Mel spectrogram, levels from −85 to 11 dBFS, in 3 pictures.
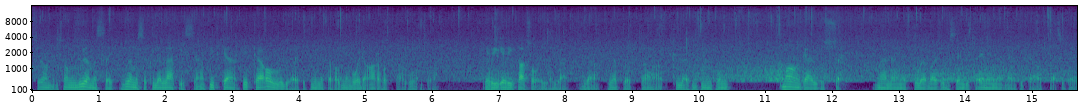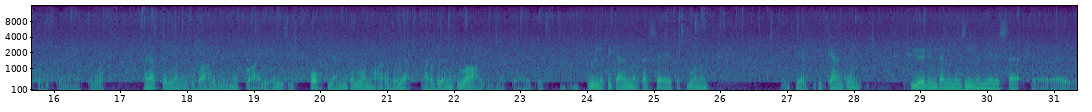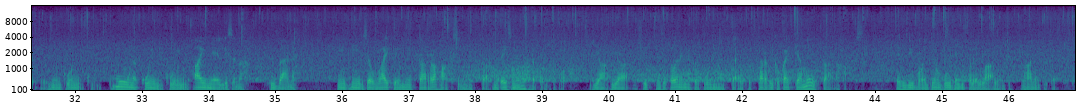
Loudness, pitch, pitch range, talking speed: -31 LUFS, 95 Hz, 90-100 Hz, 145 wpm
